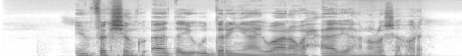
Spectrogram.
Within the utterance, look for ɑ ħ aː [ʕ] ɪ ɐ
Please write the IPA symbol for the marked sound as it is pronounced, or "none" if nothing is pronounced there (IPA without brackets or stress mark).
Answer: ð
